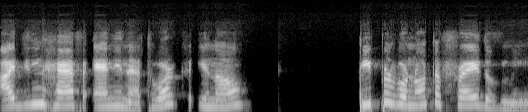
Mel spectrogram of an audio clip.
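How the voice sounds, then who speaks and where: A woman speaks in a Slovenian accent at a fairly slow pace. Her intonation is lively. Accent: non-native English, Slovenian. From Slovenia, Maribor. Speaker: basic income activist and researcher. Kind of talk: online talk presentation. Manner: halting.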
